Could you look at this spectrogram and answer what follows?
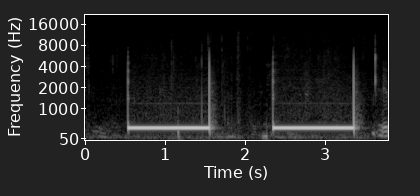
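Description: A telephone rings on the line during a call, two long, steady, evenly spaced electronic tones, each about a second long with a pause between, clear and prominent.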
